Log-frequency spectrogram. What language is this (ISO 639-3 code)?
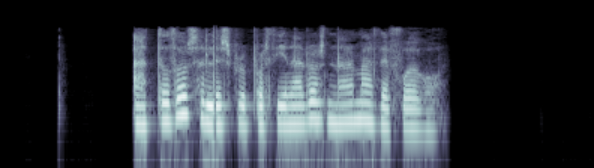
spa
